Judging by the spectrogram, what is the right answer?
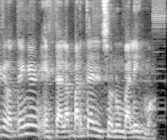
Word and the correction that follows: sonambulismo: sonambulismo, perdón, ¿eh? – lo dije mal.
